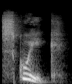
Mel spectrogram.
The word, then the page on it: squeak: British English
